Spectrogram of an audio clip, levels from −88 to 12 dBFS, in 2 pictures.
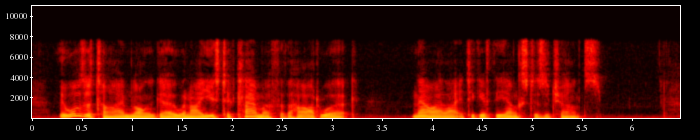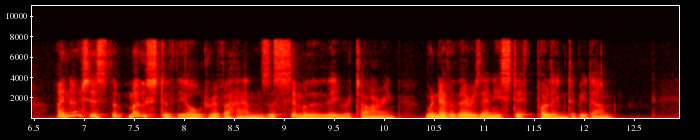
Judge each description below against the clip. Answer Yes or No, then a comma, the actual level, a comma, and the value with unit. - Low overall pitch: Yes, low, 105 Hz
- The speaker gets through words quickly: Yes, fast, 210 wpm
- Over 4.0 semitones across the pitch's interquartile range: Yes, wide, 5.5 semitones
